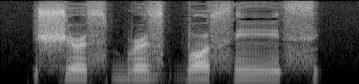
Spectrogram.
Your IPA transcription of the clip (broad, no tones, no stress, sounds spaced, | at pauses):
ʃ ə˞ s b ə˞ z ɡ͡b ɔ s ĩ s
